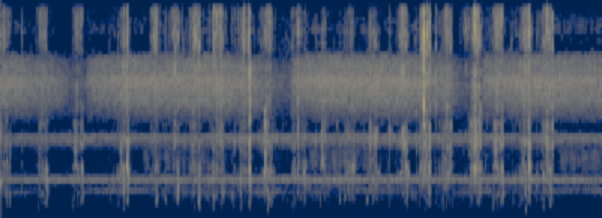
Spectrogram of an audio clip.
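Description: Iberian lynx lapping water from a pond: a run of soft, irregular clicks, a few a second. Steady high chirring of night insects runs underneath.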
